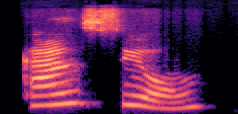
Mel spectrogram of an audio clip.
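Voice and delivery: canción drawn out slowly, weight on the final -ción; stress on final syllable. Shown as a demonstration. Teacher showing students where the accent falls, canción stretched with stress on ción. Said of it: "¿dónde tiene el acento?".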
